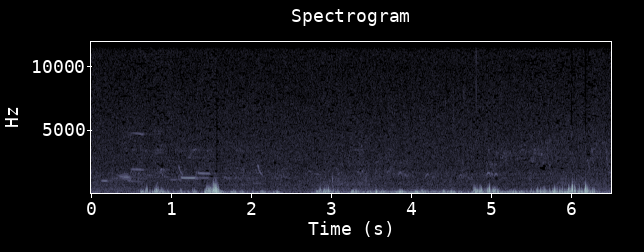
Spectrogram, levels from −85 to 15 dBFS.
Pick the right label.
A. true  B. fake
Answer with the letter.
A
